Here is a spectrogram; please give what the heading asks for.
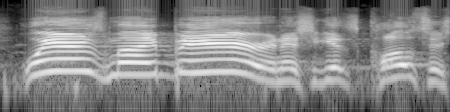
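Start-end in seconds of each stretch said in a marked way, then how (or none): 0.2-1.4 put-on angry yell, higher and louder. Retelling a grandpa at a loud game: imitating an angry scream. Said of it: "I hear him screaming, and he's getting madder".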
